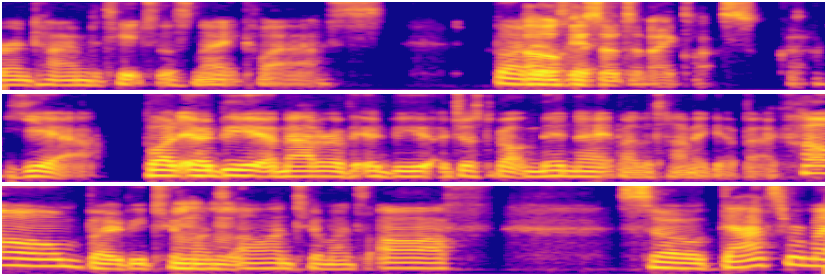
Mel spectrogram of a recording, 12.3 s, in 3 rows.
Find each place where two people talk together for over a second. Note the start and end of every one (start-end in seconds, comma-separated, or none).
none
